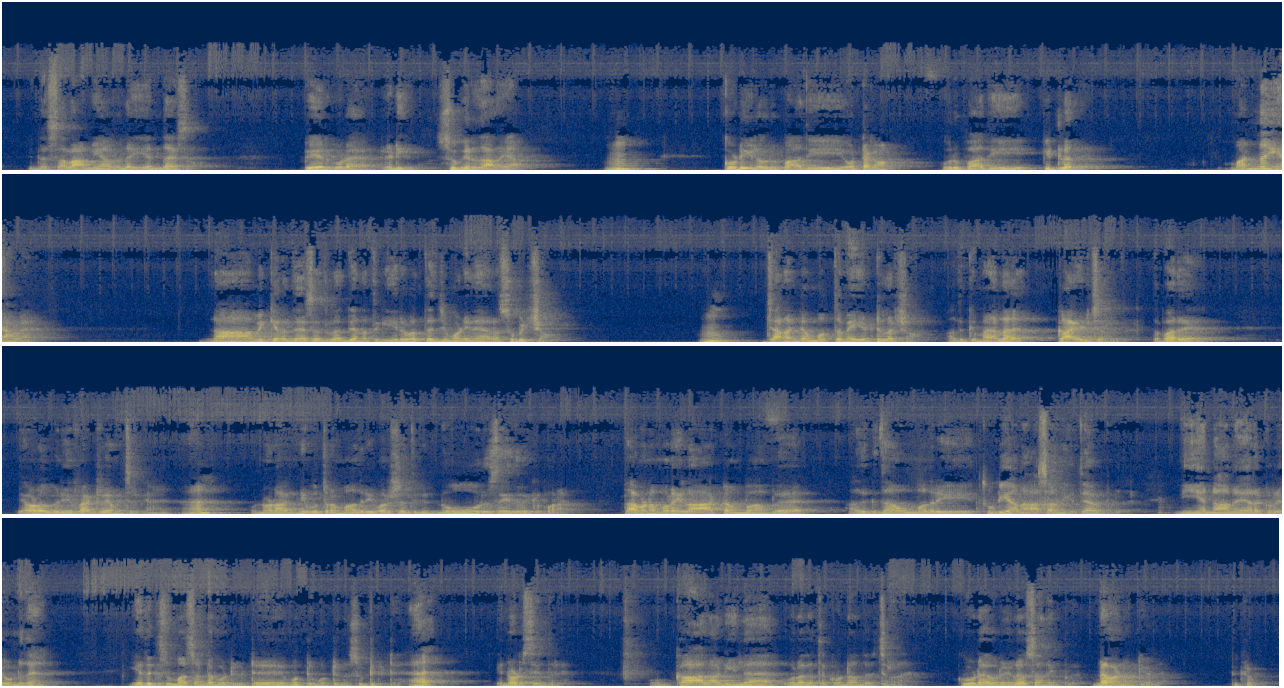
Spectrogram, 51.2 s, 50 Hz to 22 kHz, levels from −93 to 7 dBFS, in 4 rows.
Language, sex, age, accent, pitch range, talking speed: Tamil, male, 50-69, native, 110-140 Hz, 95 wpm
